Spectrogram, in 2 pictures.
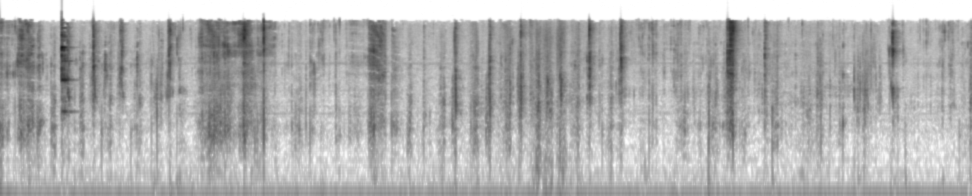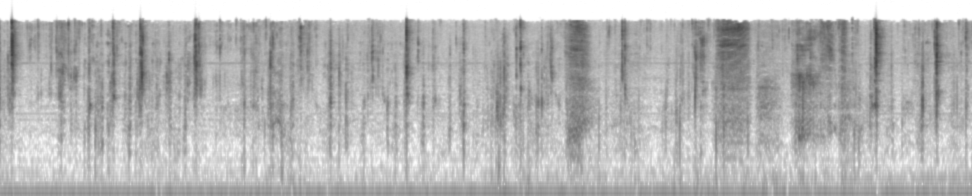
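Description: Close-up chewing and crunching of chicken rib pieces, with irregular sharp cracks as small bones and skin are bitten, some louder bites standing out. A steady low hum runs under it.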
